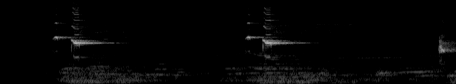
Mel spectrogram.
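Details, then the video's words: Sooty-headed bulbul singing in the morning among other surrounding birds: two short bubbly whistled phrases about two seconds apart, each a bright note dropping into a falling slur, with a low rustling murmur under the first. "Paduan Kutilang Dan Burung Sekelilingya"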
